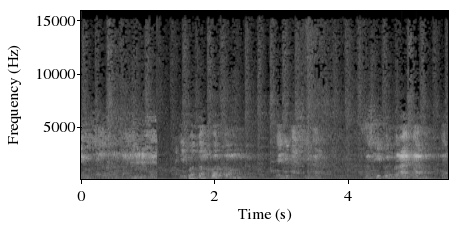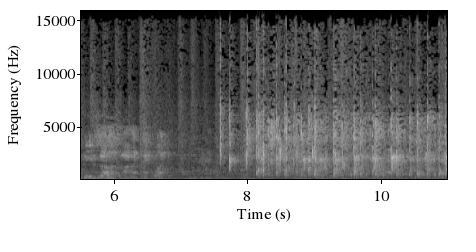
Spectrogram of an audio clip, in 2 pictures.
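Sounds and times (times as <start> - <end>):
background music: 0.0 - 11.0
people clapping: 7.6 - 11.0.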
